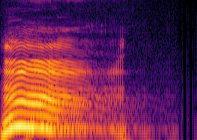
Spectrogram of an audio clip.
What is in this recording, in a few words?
angry, Echo inside caves, underground; DS; ML BOWSERS INSIDE; Luigi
